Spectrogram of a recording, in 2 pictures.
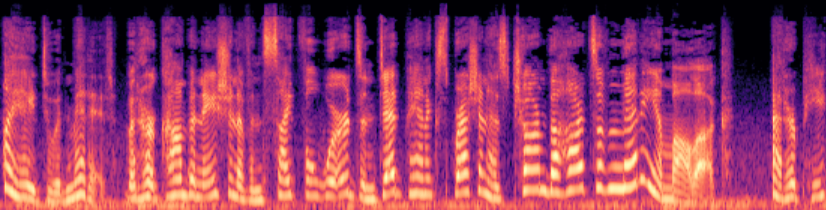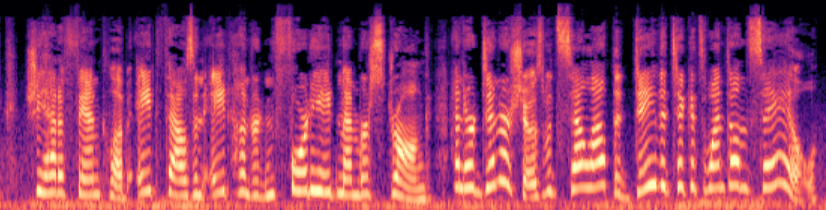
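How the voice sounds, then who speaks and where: A woman playing a lively, caring young woman in a video game, expressive and a little theatrical. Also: high-pitched, fairly quick, a little hiss or hum. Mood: admiring. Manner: expressive, animated. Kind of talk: animated video game dialogue.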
